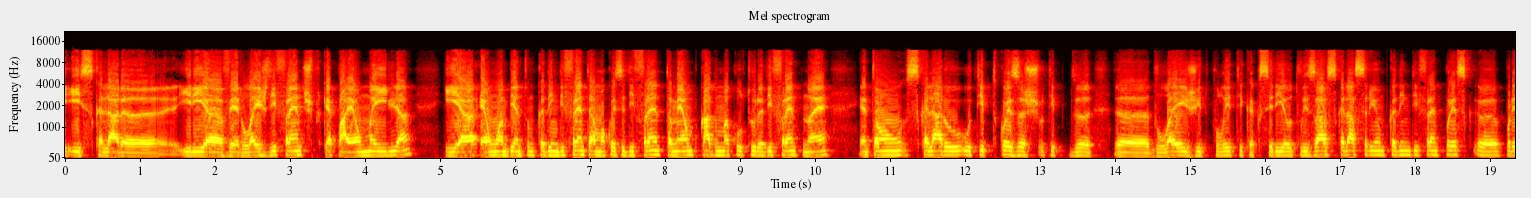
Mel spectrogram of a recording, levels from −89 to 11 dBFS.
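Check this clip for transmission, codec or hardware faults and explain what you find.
Hard clipping runs through the whole speech clip. The level reaching one stage of the chain sits about 15 dB above what that stage can pass, so every peak is sliced off flat. Around 7 percent of the waveform is pinned at that ceiling, and the squared-off tops throw energy into high harmonics that were never in the source. The result is a constant harsh, buzzy fuzz riding on every loud syllable rather than occasional crackle.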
